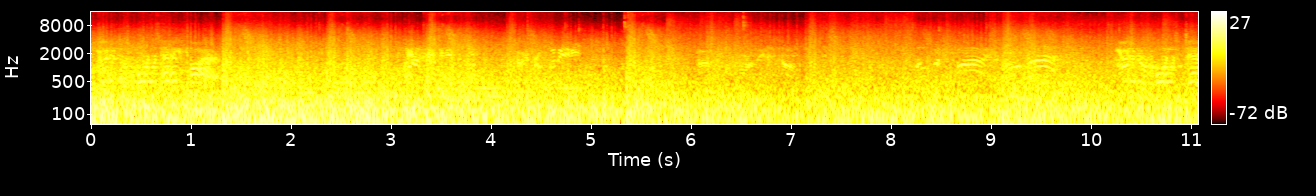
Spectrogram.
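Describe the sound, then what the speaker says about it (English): Heavy gunfire and artillery in the World War II strategy game R.U.S.E., relentless booms, blasts and rattling shots layered into a loud continuous battle din, with voices talking through it. "Unit reports heavy fire."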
